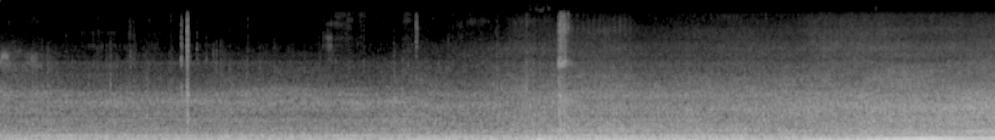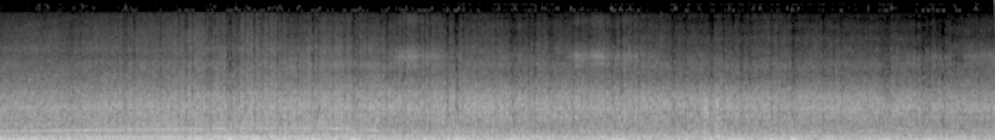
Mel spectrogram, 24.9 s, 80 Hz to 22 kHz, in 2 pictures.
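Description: A Mercedes W126 driving in the evening, its engine a steady low rumble inside the cabin that swells into a louder road-and-engine drone as speed builds, with no talking.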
